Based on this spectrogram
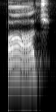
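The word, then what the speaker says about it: आंच: इसके बाद ग जंग यहां आ यहां आ है इसमें अं की मात्रा लगा है तो इसे पढ़ेंगे आ आ पढ़ेंगे ठीक है यानी कि यहां आ का साउंड आ रहा है आ इसके बाद च आच तो देखिए अं की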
